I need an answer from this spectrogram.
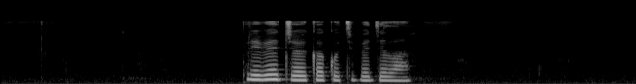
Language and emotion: Russian, neutral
